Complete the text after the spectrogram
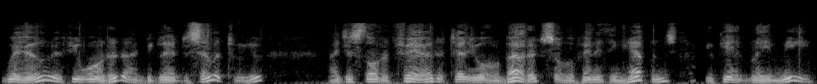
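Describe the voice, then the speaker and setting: An actor playing a grave house seller in a 1940s radio drama, telling an ominous story in a measured, halting way. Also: male voice, on the low side, big pitch swings. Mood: puzzled, cautionary. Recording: dull, faintly noisy old radio recording.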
